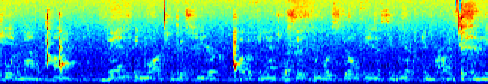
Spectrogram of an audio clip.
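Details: Female with recurring hiccups again: sharp, abrupt hiccups through soft speech, about four in six seconds; hiccups.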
